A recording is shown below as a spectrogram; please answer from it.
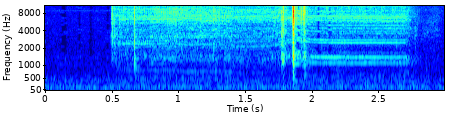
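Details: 2004 Saab 9-3 Clarion CD unit on the bench, powered directly: soft motor whir about two seconds with a firm click midway as the disc is pulled in; loader working normally.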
